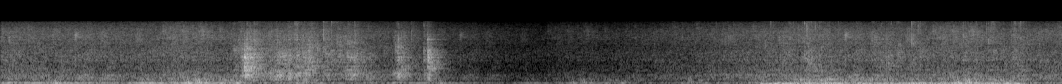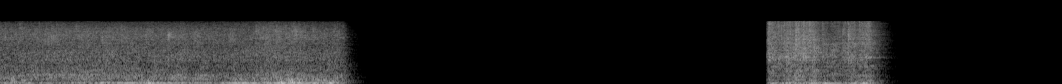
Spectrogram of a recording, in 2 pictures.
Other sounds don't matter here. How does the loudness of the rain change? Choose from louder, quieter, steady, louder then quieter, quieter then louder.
quieter then louder.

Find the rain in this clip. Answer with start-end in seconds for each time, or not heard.
0.0-14.1.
